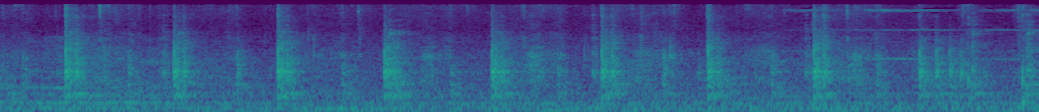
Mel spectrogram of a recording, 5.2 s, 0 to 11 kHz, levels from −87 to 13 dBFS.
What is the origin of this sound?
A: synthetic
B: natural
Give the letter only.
B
